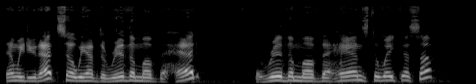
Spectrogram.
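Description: A man's voice: fairly high pitch, fairly quick, darkish tone, no room sound, studio quality. A man in his forties reading a picture book aloud as a teacher, with simple, encouraging talk for young children. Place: outdoors in a grassy yard. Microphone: camera or laptop mic at about arm's length.

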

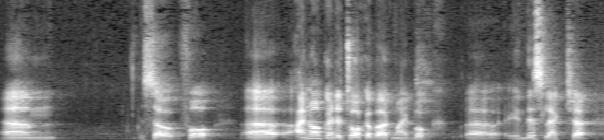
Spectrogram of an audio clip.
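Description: A man in his fifties with a British accent, giving a conference lecture into a handheld mic, relaxed and hesitant with many ums and restarts. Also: medium pitch, a little slow. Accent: British English. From Sri Lanka. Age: 50s. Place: conference room with projector screen. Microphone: handheld microphone.

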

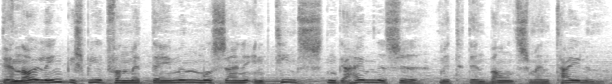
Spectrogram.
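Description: A man's voice: a little high, unhurried. Serious male documentary narrator over music. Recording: music bed under voice.

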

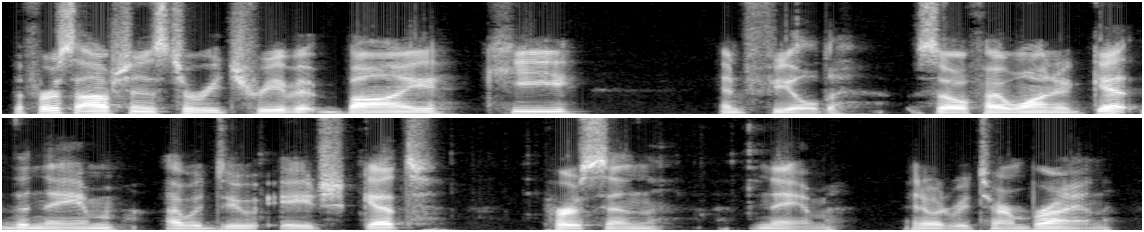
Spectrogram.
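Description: A man's voice: lowish voice, a little slow, fairly bright tone, dry recording, clean studio sound. A man, explaining things methodically in a semi-casual screencast tutorial. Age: 30s. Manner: methodical, step-by-step instruction. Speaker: programming tutorial host.

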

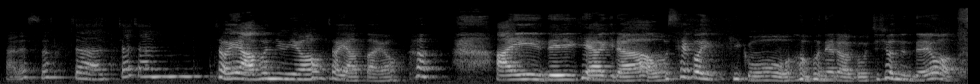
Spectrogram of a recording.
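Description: A middle-aged woman vlogging casually at home, talking brightly to viewers and laughing often, recorded on a handheld phone camera held close. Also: fairly high pitch, measured pace, hardly any pauses. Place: home living room, indoors. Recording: echoey room, faint noise.

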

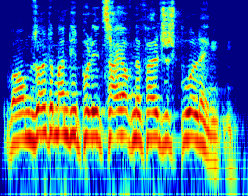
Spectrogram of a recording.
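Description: An evasive gentleman in a crime radio drama, with a husky voice and very lively intonation. He stammers and hedges, formally polite but clearly rattled. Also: high-pitched, fairly quick. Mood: nervously evasive. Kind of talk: German crime radio play acting.

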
